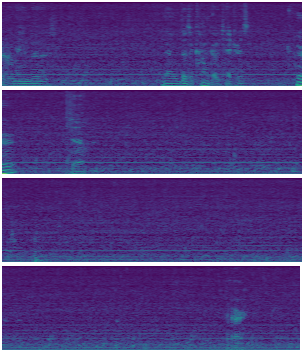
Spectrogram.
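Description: An aquarium air pump hums steadily.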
